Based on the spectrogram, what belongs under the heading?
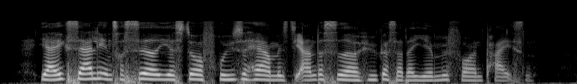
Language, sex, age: Danish, female, 21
